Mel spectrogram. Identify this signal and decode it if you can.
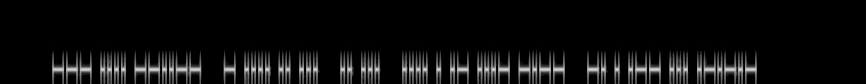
Morse code, heard as a keyed tone, about 34 wpm, 700 Hz. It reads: OH, THIS IS HEAVY NEWS.
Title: Sentences from Top 1100 Words 35wpm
